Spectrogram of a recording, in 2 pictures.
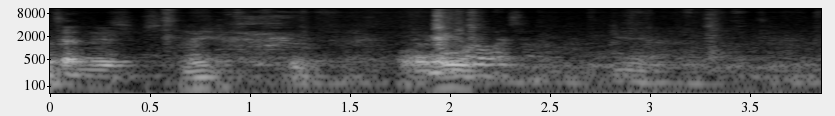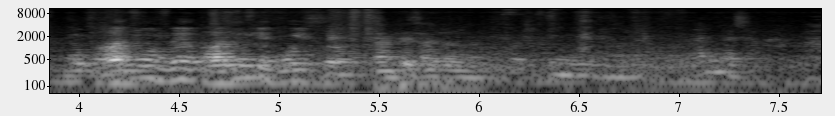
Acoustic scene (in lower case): elevator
